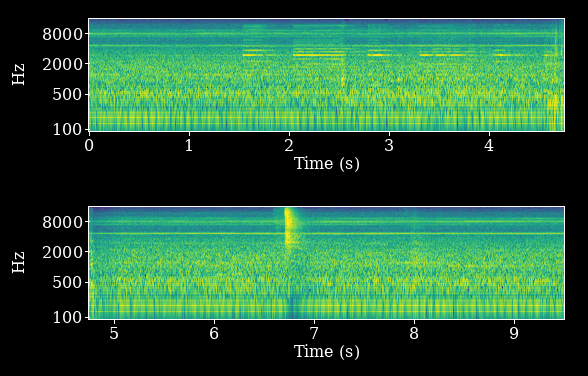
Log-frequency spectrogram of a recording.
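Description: BART Fleet of the Future train standing at the platform with a steady hum. About a second and a half in, a run of repeated high beeps sounds for a little over two seconds as the doors close, followed by a single knock just under five seconds in and a brief hiss near seven seconds.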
